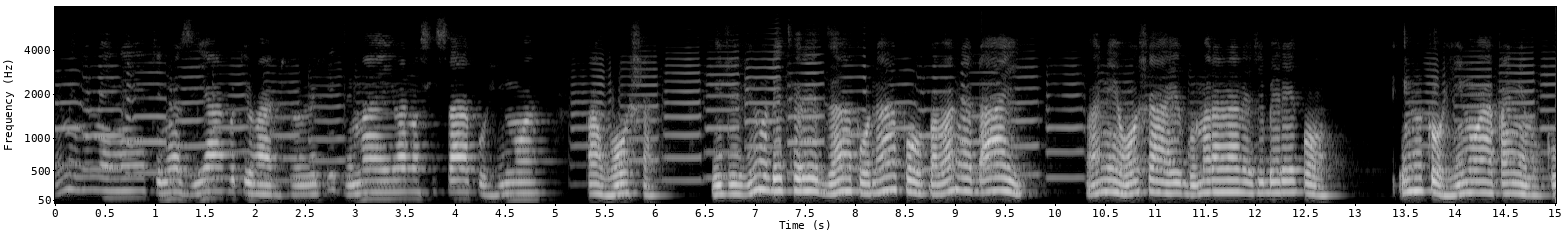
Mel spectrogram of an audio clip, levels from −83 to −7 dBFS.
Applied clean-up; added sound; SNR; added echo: none; Trumpet; 16 dB; reverberation time 0.4 s.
